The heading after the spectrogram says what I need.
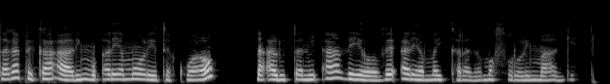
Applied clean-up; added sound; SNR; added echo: neural mask model DeepFilterNet 3.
